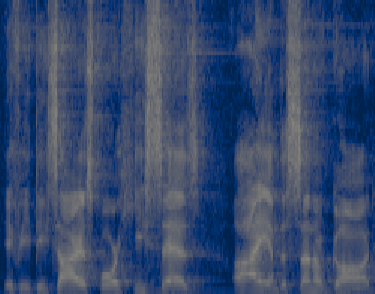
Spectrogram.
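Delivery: mocking. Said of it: "mocked him".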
